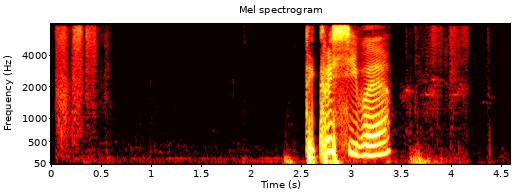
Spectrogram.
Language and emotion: Russian, positive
